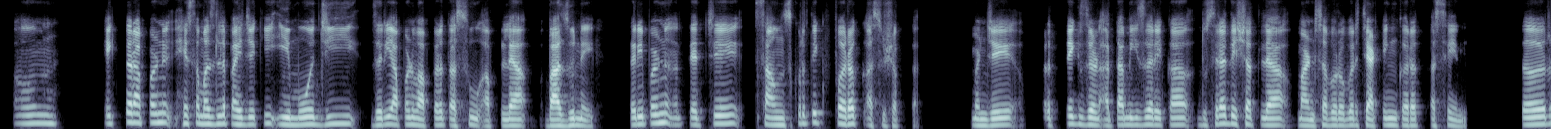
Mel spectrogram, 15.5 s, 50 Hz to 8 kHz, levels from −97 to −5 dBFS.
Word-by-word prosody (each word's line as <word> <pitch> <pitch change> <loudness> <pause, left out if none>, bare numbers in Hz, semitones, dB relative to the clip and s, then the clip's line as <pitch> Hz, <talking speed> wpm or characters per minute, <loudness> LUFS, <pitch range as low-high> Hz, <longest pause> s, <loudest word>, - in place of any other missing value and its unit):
अ, - - -16 0.9
एक 180 0 0
तर 215 - +7
आपण 205 +1 +2
हे 190 - -1
समजलं 180 -1 +1
पाहिजे, 165 -1 +2
की 180 +4 -5 0.2
इमोजी 160 +2 +1 0.4
जरी 155 +3 +1
आपण 165 +1 -3
वापरत 155 0 -1
असू 160 -2 0
आपल्या 140 +2 +2 0.3
बाजूने 140 0 +4 0.4
तरी 165 +2 +4
पण 195 +2 +2
अ, 155 - -6
त्याचे 160 +4 +1 0.4
सांस्कृतिक 175 +6 -1
फरक 175 0 +3
असू - - -5
शकतात. - - -11 0.5
म्हणजे 145 +1 +3 0.4
प्रत्येक 170 +2 0
जण 160 -2 +2
आता 140 +2 0
मी 155 0 -2
जर 165 +1 +1
एका 155 +1 +1 0.2
दुसऱ्या 150 +6 +2
देशातल्या 155 -4 +2 0.2
माणसाबरोबर 145 +1 -1
चॅटिंग 150 -1 +4
करत 140 0 0
असेन 135 -2 -4 0.6
तर 165 +2 +3
160 Hz, 145 wpm, -25 LUFS, 150-175 Hz, 0.9 s, तर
